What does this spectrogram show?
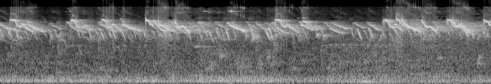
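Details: Kept white-eye training sound: loud, very high chirping trills, rapid and tumbling, delivered in near-continuous bursts with a quiet low background.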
